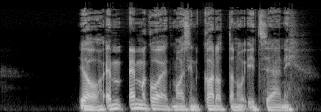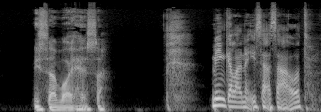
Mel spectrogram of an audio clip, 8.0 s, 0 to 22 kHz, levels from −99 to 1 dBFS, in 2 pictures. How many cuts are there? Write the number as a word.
zero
